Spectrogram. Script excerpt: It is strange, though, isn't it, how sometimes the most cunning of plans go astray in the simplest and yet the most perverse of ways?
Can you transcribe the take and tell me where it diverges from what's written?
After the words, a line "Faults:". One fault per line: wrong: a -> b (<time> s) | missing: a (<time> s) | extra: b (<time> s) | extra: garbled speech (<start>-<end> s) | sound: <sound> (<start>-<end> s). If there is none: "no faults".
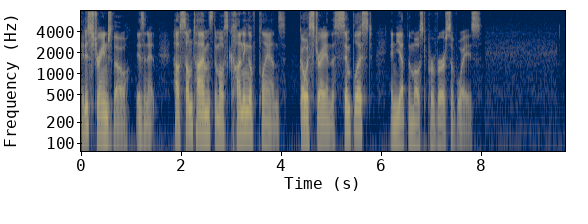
It is strange, though, isn't it, how sometimes the most cunning of plans go astray in the simplest and yet the most perverse of ways?
Faults:
no faults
